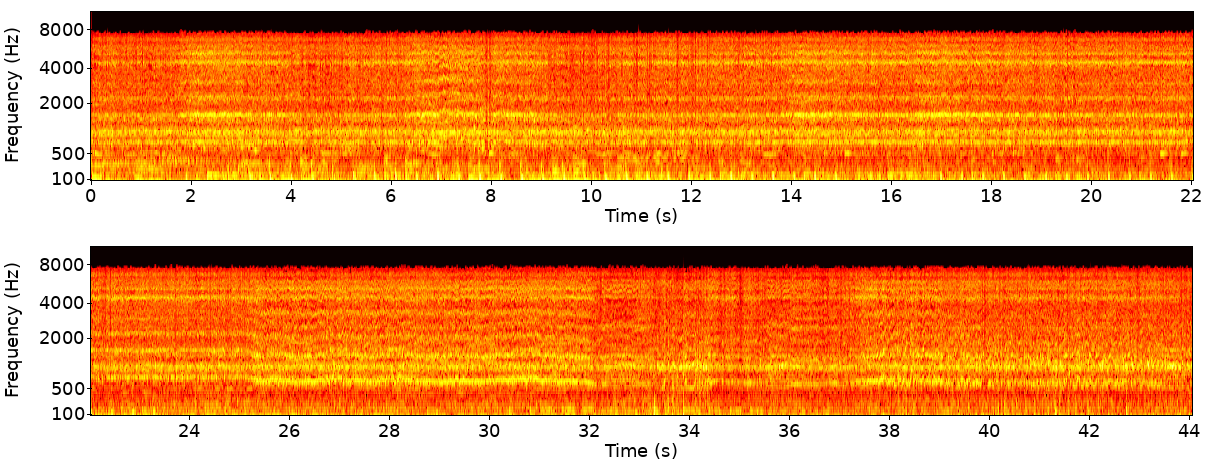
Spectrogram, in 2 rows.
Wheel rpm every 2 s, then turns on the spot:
200, 200, 200, 190, 200, 200, 200, 200, 200, 200, 200, 200, 180, 160, 160, 160, 160, 160, 160, 160, 160, 160.
none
